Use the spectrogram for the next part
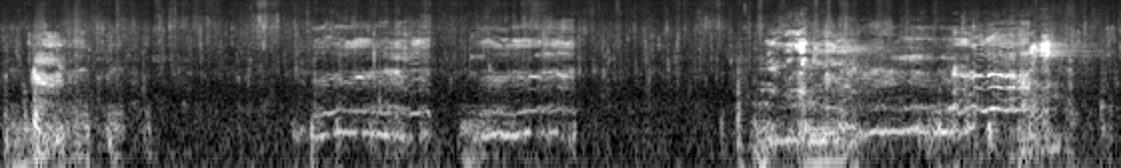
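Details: Wild boars visiting a forest feeder at night: two long, wavering squeals in the middle, then a louder burst of higher, harsh squealing and grunts toward the end, with rustling throughout.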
